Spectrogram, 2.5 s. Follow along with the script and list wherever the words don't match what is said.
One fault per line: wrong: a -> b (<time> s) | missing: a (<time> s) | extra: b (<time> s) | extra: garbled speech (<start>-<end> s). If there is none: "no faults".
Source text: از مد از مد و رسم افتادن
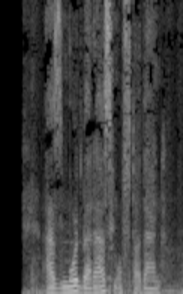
missing: از مد (1.1 s)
